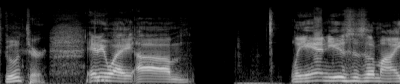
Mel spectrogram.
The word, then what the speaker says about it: Gunter: Did I say that right this time, Leanne? Gunter? – Yep. – Yeah. Okay. Okay. – Gunter. – Gunter, Gunter, it's Gunter.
